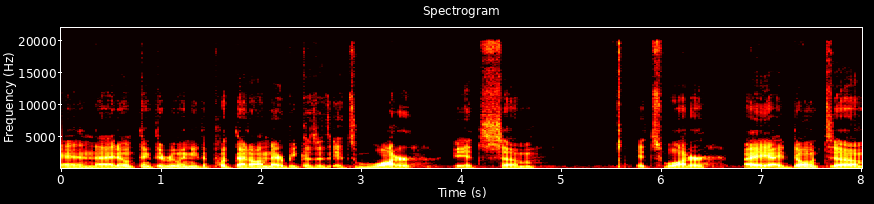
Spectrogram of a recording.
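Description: On a very clean recording with a silent background, a man mumbles at a fairly slow pace in a very deep, low pitch with fairly even intonation. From Canada, Ontario. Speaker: solo podcaster. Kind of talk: casual monologue. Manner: mumbling; hesitant, many fillers.

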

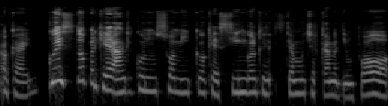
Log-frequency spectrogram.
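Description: A woman speaks in a bright, sharp tone at a moderate pace with ordinary pitch variation. The recording is very clean, with a silent background. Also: medium pitch for a woman, dry, close sound with no echo. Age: 20s. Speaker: podcast guest. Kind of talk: casual chat.

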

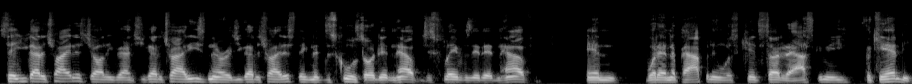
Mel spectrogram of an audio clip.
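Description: Very fast in pace, a man speaks at a medium pitch with fairly even intonation. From Bahamas. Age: 40s. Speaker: entrepreneur. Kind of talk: interview. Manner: casual.

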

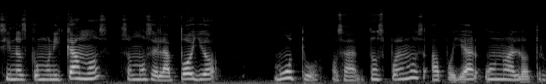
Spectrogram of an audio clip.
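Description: In a very clean recording with a silent background, a woman speaks in an animated tone. Her intonation is lively and her pace fairly slow. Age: 20s. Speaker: podcast host. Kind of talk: casual monologue.

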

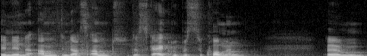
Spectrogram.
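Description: At a fairly slow pace and with fairly even intonation, this is an ordinary speaking voice. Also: man. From Saarland, Germany. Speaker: podcast co-host. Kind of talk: casual chat.

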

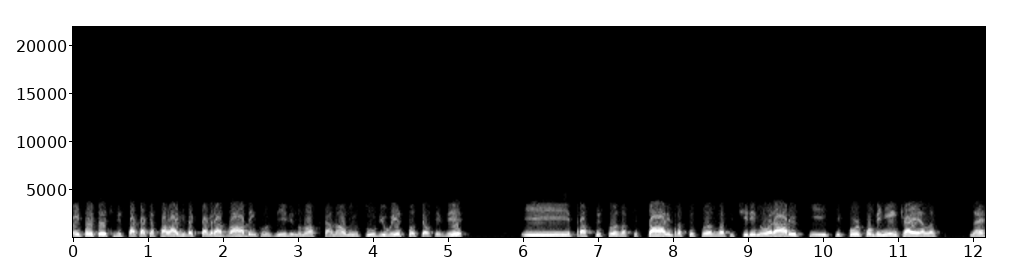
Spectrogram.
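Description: Here a man speaks at a moderate pace with a fairly high pitch. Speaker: live show host. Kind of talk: interview. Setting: video call. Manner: animated.

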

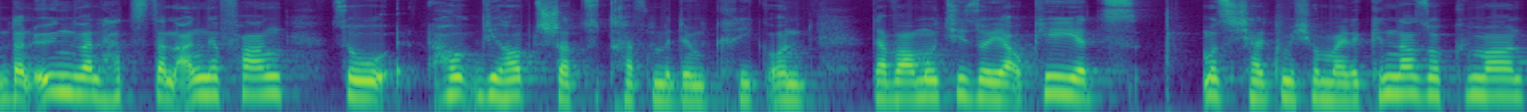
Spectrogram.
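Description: With a dark, mellow tone, a woman speaks at a fairly quick pace, her pitch medium and her intonation fairly even. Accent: Arabic. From Syria (Damascus). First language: Arabic (speaking German). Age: 20s. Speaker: trainee educator. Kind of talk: interview. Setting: at home.

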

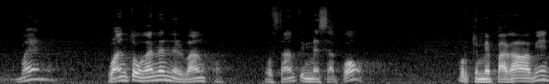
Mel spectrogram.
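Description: A man with a fairly high pitch and lively intonation speaks at a moderate pace while music plays in the background. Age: 50s. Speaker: DJ. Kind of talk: casual interview. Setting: bar with music playing.

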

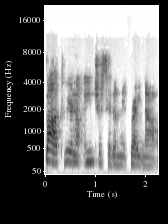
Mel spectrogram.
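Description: A woman's voice in a Portuguese accent at a moderate pace, over a quiet background. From Brazil, northeastern state of Alagoas. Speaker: visual artist and researcher. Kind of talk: interview.

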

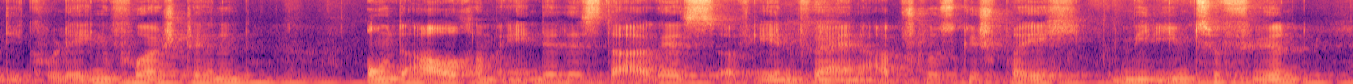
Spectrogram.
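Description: Amid noticeable background noise and audible room echo, a man speaks at a fairly slow pace in a monotone, flat intonation. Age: 50s. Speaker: manager. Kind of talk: interview. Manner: halting.

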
